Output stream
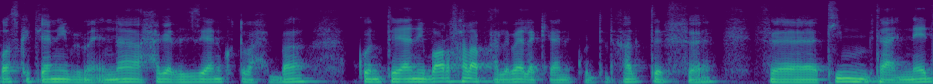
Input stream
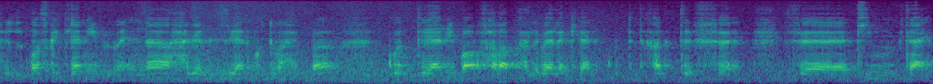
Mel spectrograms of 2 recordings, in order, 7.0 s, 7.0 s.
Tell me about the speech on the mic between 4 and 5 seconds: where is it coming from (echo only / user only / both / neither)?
echo only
